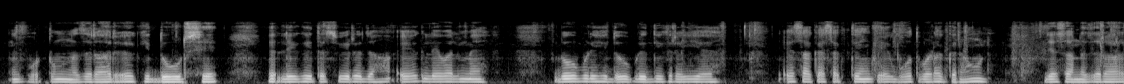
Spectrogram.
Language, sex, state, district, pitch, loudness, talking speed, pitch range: Hindi, male, Rajasthan, Nagaur, 125 Hz, -17 LUFS, 210 wpm, 120-130 Hz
